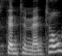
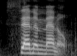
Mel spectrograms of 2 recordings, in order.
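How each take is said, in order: First: The T after the N is clearly pronounced. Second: The T after the N is dropped. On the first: "which is maybe how you perceive the word because of the spelling" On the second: "we're actually hearing sentimental"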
